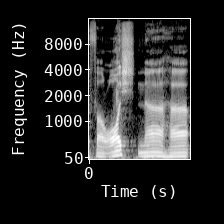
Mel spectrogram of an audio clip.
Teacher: را کو موٹا مد اصلی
